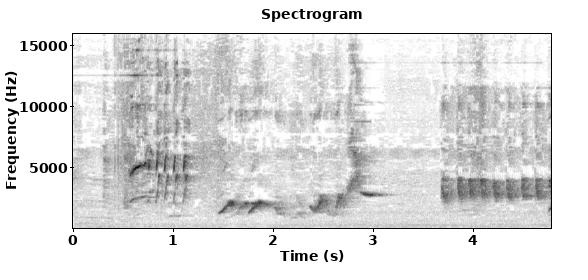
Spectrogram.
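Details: Captive White-rumped shama in full song used as training audio for other birds: varied whistled phrases, a rapid chattering burst, slurred rising whistles, then a fast repeated buzzy trill, with faint steady background hiss.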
